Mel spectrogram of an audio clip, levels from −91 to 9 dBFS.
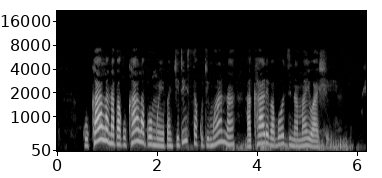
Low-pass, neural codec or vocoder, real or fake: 7.2 kHz; none; real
